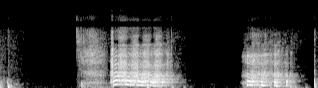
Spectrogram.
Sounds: Laughter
